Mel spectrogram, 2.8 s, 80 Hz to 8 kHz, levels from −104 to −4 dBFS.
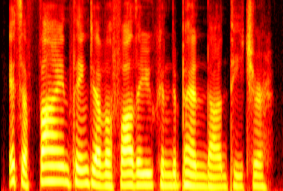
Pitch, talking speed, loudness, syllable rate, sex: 180 Hz, 275 wpm, -18 LUFS, 6.3 syllables/s, female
